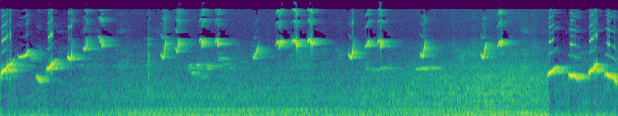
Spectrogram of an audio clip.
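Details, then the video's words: White-rumped shama (murai batu) song used as a lure to provoke other shamas into answering and singing their full repertoire: rapid rising and falling whistles with sharp chips, a brief pause, then bright trills; faint low hum behind. "pancingan AMPUH‼️ MURAI BATU ikutan NYAUT GACOR BONGKAR MATERI"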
